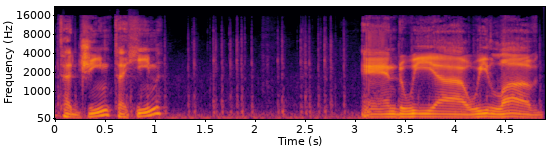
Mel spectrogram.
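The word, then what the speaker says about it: Tajín: spice that we have I don't know if the J is pronounced like an H or just like a j it's t-a-j-i-n Tajin tahin do we uh we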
